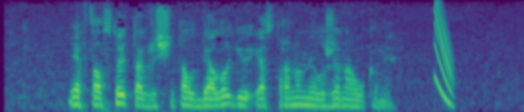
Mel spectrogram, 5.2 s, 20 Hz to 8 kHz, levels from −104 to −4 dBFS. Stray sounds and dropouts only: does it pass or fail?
fail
